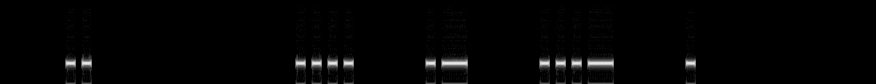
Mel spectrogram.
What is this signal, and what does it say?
Morse code, heard as a keyed tone, about 15 wpm, spaced as for 8 wpm, 1000 Hz. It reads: I HAVE
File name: qotdfiles / 8wpm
